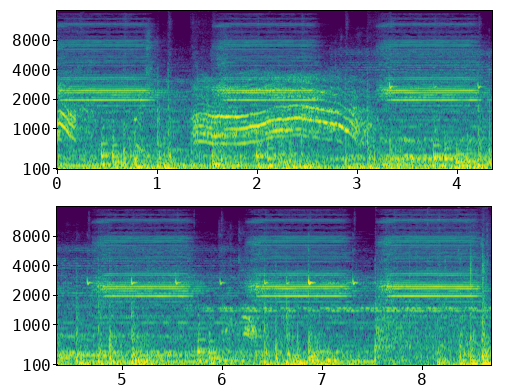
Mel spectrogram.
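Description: An alarm buzzer sounding in repeated pulses of about a second each, with short gaps between them, over background music.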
